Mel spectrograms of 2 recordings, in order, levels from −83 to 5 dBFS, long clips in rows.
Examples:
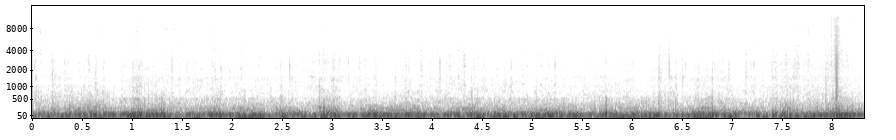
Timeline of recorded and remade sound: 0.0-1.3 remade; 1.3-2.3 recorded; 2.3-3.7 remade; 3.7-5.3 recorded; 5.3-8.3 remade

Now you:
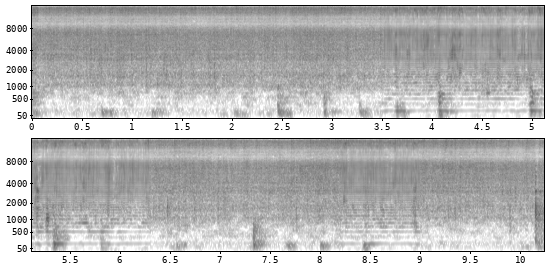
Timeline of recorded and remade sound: 0.0-3.5 recorded; 3.5-6.3 remade; 6.3-8.2 recorded; 8.2-9.0 remade; 9.0-10.2 recorded

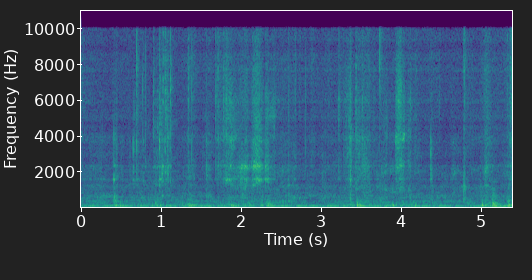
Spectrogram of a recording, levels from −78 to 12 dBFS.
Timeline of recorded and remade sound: 0.0-0.6 remade; 0.6-1.2 recorded; 1.2-5.4 remade

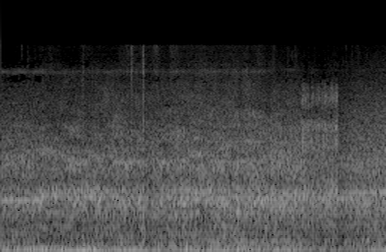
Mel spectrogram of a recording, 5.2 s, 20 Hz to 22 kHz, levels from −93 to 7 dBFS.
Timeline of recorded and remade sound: 0.0-0.5 recorded; 0.5-3.6 remade; 3.6-5.2 recorded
